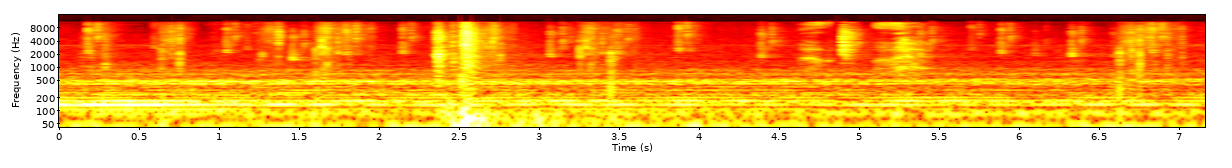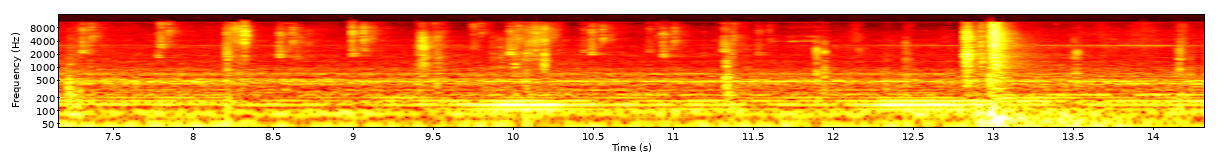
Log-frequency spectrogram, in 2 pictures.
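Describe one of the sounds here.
Footsteps fall on a hard floor.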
